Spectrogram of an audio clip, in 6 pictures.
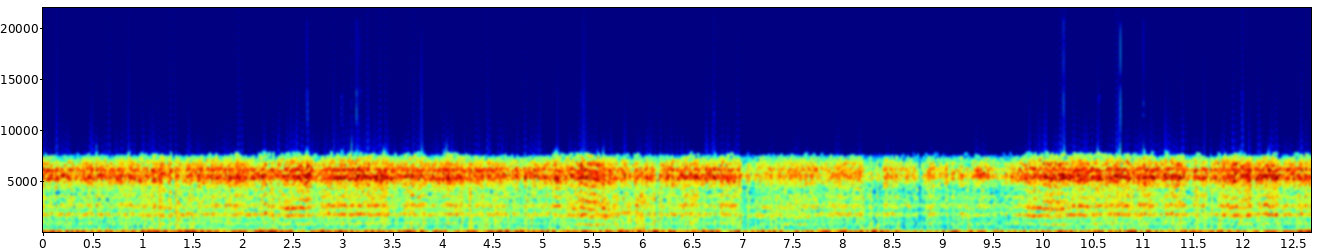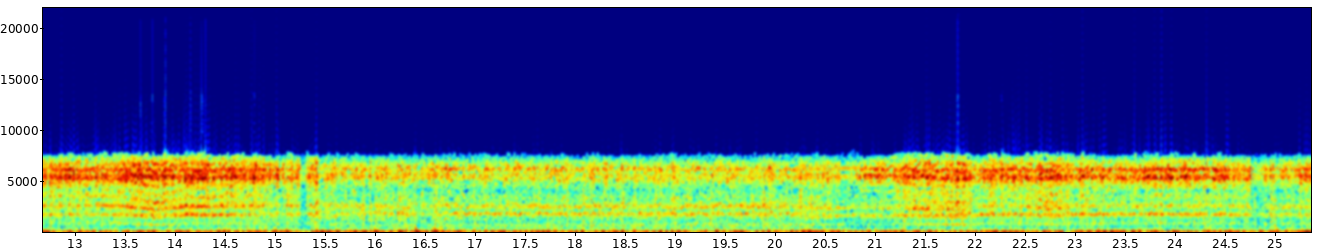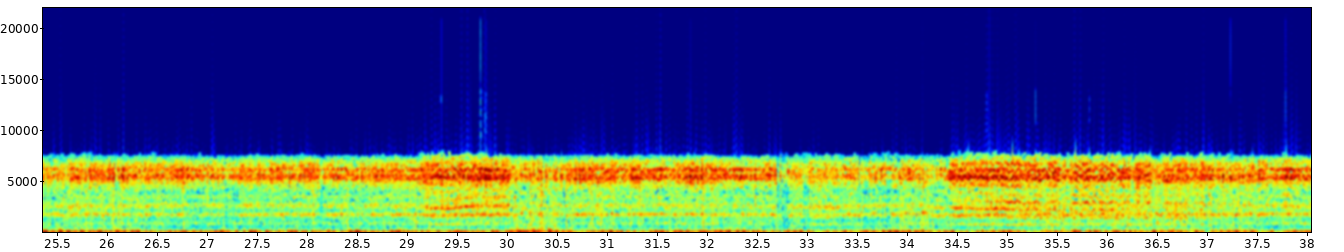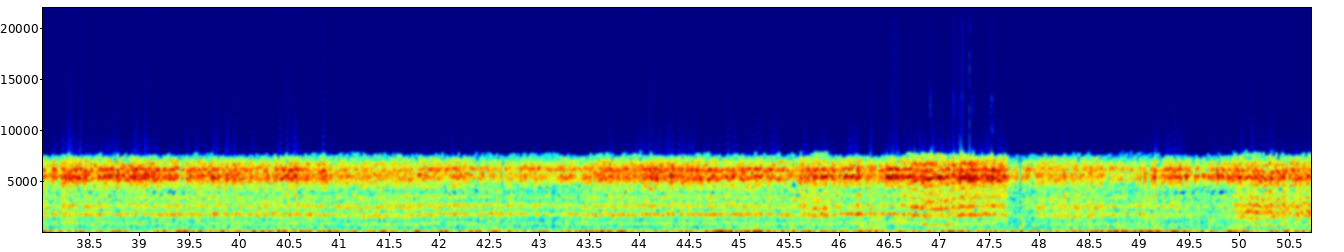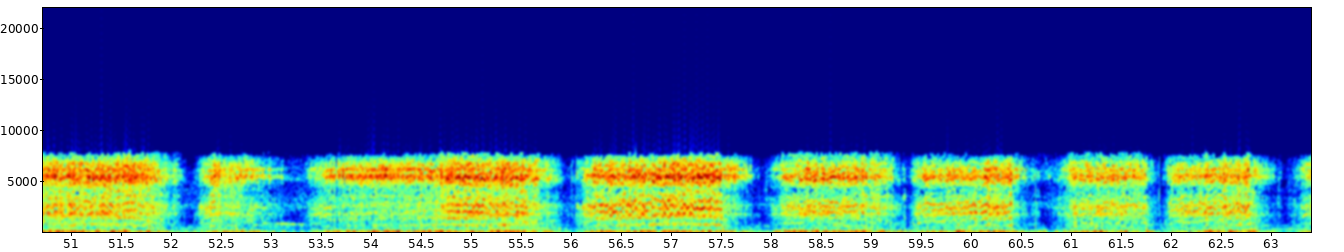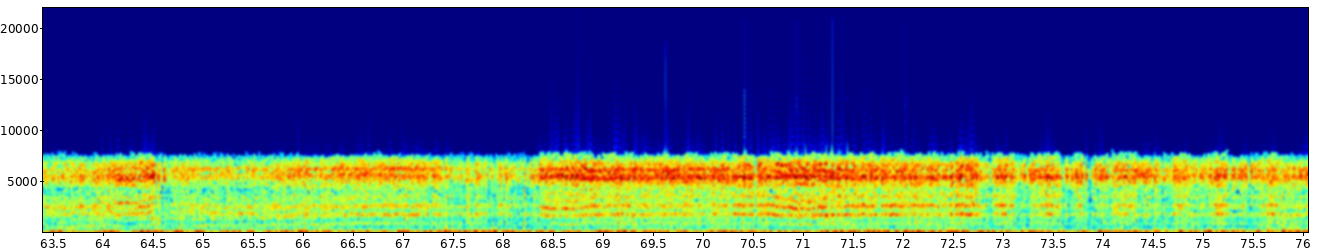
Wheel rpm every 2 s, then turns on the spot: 230, 230, 230, 220, 230, 230, 230, 220, 190, 190, 210, 220, 230, 230, 230, 230, 230, 220, 210, 230, 230, 230, 230, 220, 210, 180, 70, 170, 130, 90, 90, 90, 180, 230, 230, 230, 230, 230.
none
